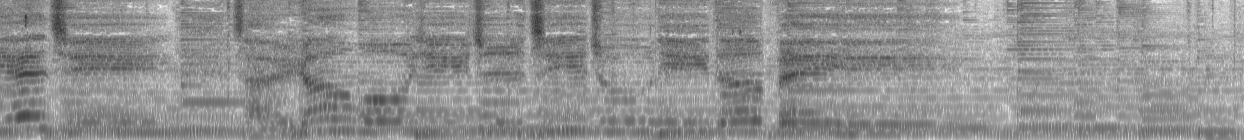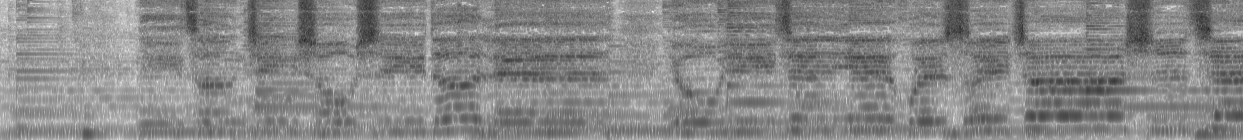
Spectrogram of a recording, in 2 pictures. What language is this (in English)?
Chinese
